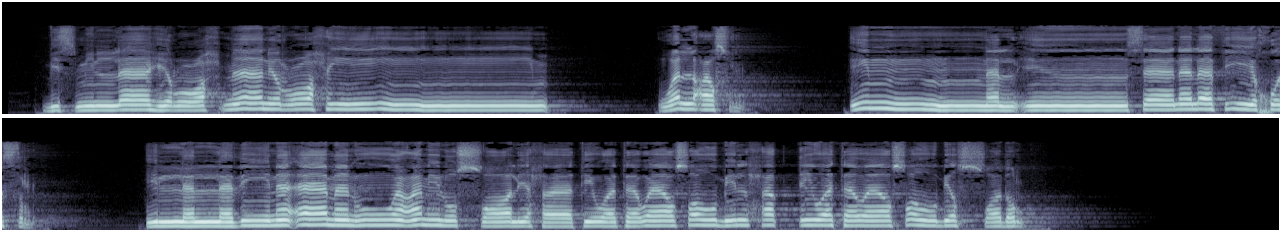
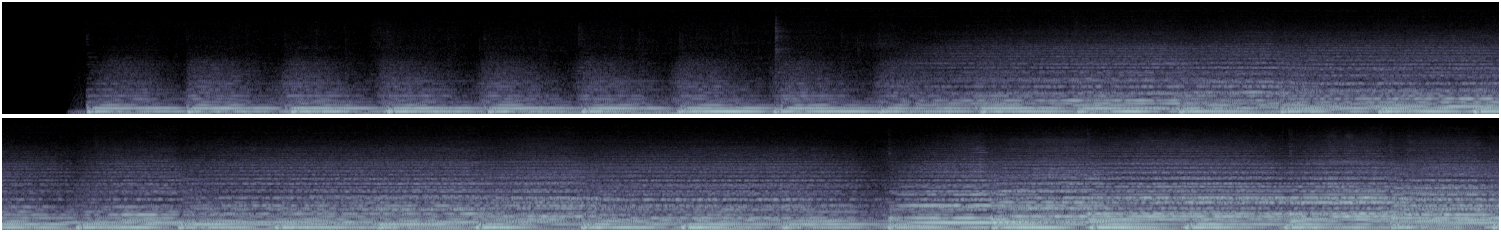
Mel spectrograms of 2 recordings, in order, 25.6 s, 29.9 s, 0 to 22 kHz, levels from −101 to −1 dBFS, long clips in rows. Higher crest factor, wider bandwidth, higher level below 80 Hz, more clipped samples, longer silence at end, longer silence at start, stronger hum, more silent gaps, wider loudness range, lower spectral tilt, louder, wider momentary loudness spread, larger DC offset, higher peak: about the same, 14 dB vs 16 dB; first, 9.2 kHz vs 7.6 kHz; second, -58 dBFS vs -50 dBFS; neither; first, 2.55 s vs 0 s; second, 0.4 s vs 0.85 s; neither; neither; about the same, 7 LU vs 8 LU; second, -7 dB/octave vs -8.5 dB/octave; first, -21 LUFS vs -36 LUFS; about the same, 8 LU vs 10 LU; neither; first, -6 dBFS vs -20 dBFS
